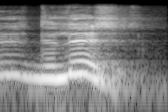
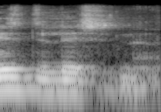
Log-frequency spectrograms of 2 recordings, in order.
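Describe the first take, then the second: First: "delicious" said higher and punched hard; stress on delicious. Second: Said in the usual way. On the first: Shown as a demonstration. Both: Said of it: "No, no, no".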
